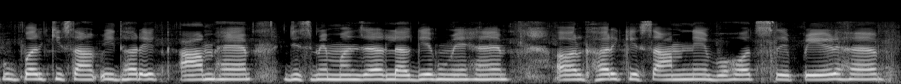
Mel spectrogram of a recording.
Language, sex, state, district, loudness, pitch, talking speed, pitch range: Hindi, female, Jharkhand, Palamu, -14 LUFS, 230 Hz, 125 wpm, 225-235 Hz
